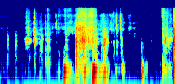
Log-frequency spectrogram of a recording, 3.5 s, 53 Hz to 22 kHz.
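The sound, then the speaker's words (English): Pages of Mary Oliver's book Long Life being flipped to find page 86: a run of crisp, irregular papery rustles and swishes, with a couple of soft thumps midway and a final louder riffle, no voices. “Let me find the page in the book, page 86.”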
